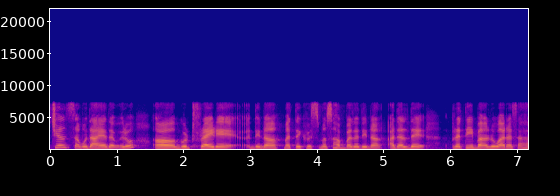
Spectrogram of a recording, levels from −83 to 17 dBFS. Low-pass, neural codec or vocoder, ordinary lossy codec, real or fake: 7.2 kHz; codec, 16 kHz, 2 kbps, X-Codec, HuBERT features, trained on LibriSpeech; none; fake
